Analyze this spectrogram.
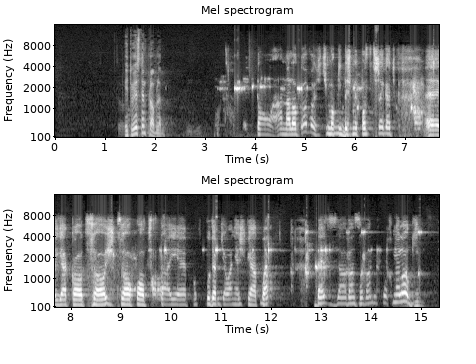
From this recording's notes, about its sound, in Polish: Dyskusja Panelowa. Panel dyskusyjny jaki odbył się przy okazji otwarcia Wystawy "Pracowni Technik Szlachetnych i Historycznych.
